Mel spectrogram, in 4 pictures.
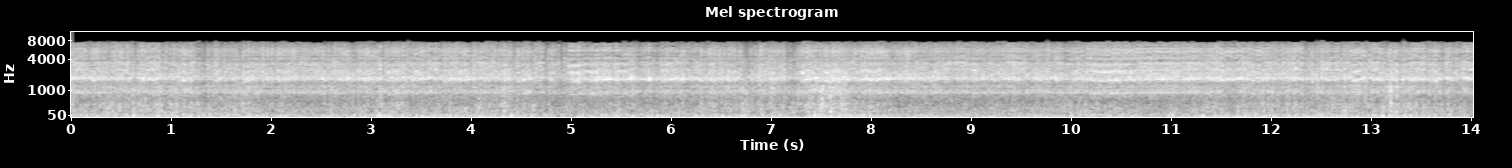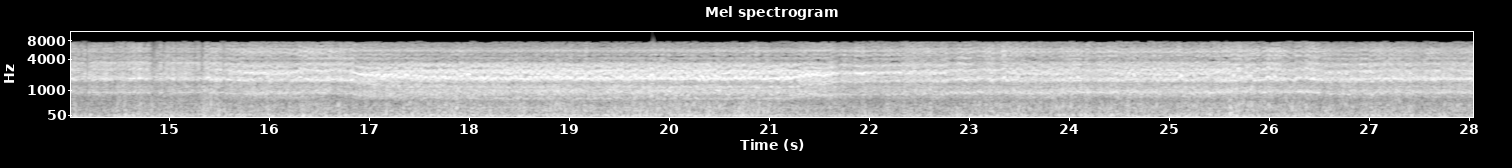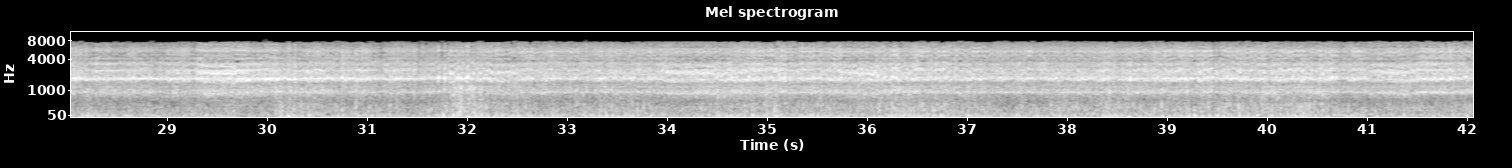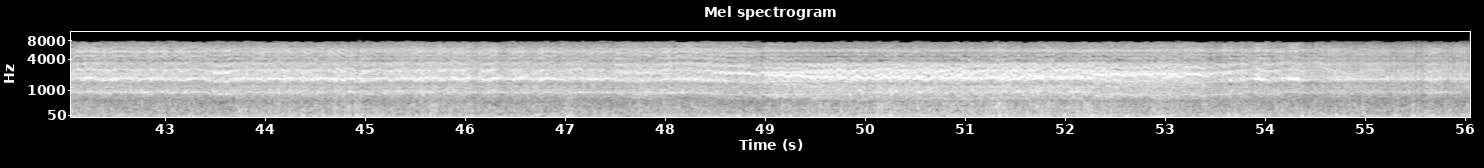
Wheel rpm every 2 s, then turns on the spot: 240, 230, 230, 230, 230, 230, 230, 230, 220, 190, 200, 210, 220, 230, 230, 230, 230, 220, 230, 230, 230, 230, 230, 240, 210, 190, 200, 230.
none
